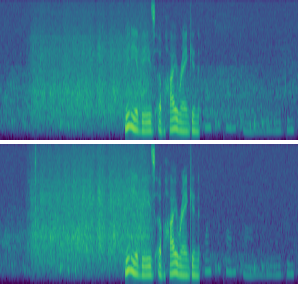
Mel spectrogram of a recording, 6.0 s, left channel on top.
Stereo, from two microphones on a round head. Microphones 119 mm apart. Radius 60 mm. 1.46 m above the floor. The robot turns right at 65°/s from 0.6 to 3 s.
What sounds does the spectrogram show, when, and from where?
2.5 s a man speaking: 170° left; by 4.0 s 155° right
4.1 s a woman speaking: 75° left (ahead or behind)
